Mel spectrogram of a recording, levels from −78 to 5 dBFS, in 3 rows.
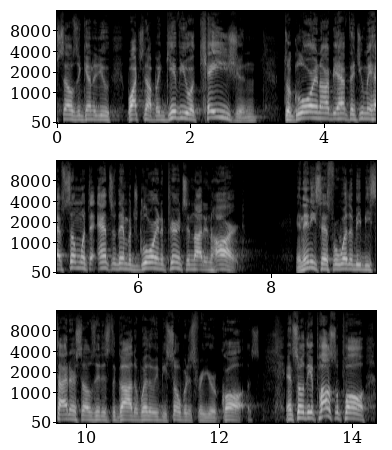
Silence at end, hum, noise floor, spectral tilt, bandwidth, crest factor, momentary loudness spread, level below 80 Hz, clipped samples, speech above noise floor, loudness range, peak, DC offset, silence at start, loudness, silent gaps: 0.05 s; none; -67 dBFS; -4.5 dB/octave; 16 kHz; 18 dB; 9 LU; -66 dBFS; under 0.1%; 42 dB; 2 LU; -6 dBFS; under 0.1%; 0 s; -25 LUFS; none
